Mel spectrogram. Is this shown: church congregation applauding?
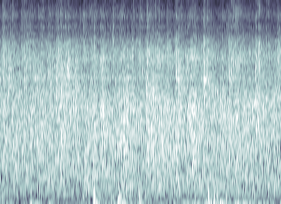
yes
